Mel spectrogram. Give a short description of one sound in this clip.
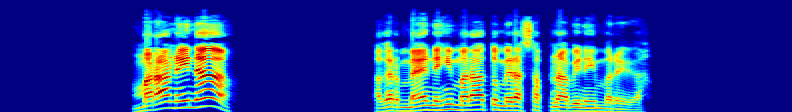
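A middle-aged man preaches with animation through a microphone.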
